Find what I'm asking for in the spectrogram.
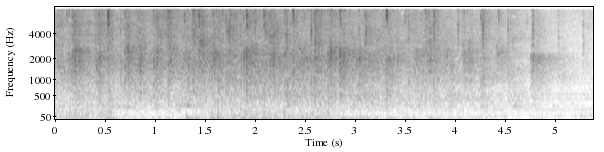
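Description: A crowd at a church service applauds the moms, many hands clapping in a dense, sustained patter, tapering slightly toward the end.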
